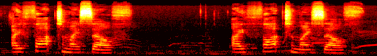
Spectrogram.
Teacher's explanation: I'm pronouncing to, t, with a true T because the word before ends in a T. Notice though I am not pronouncing two T's.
